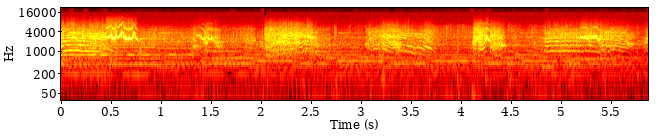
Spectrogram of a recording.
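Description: Adelie penguins in Antarctica panic at a leopard seal hiding in thawing ice, a flock giving repeated harsh, honking squawks in overlapping bursts, fairly close and loud against a steady background drone.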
